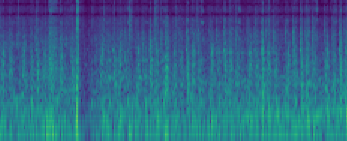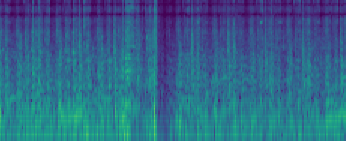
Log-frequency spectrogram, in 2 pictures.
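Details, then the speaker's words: Old single-cylinder antique engine at an antique gas engine and tractor show, just got running: pops along at a steady, even beat with no knocks or misses; sounds healthy. "You got her going, Larry. She sounds good."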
